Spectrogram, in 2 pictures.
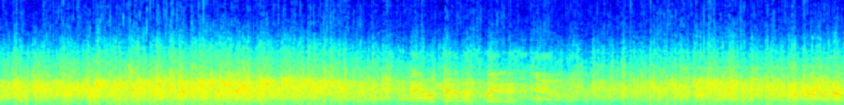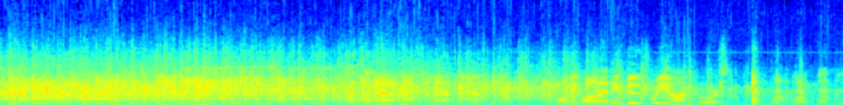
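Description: A large audience applauds and cheers loudly.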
